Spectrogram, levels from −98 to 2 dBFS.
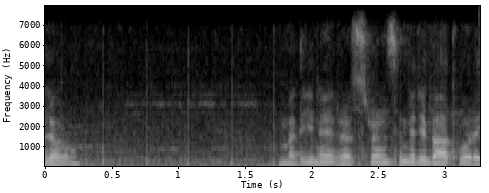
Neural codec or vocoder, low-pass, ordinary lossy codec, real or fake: codec, 16 kHz, 16 kbps, FreqCodec, smaller model; 7.2 kHz; Opus, 24 kbps; fake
